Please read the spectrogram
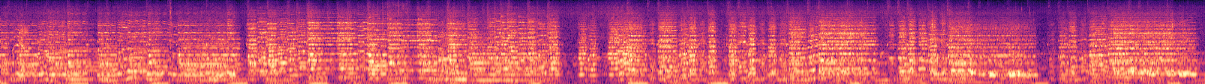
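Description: A Decap dance organ playing a tune: accordion and organ-pipe voices over a steady low beat from its built-in drum kit.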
